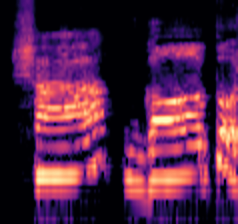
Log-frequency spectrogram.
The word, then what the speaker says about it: স্বাগত: এরপরে এরপরে শয়ের সাথে বফল আছে। আমরা জানি যে বফল শুরুতে থাকলে বয়ের উচ্চারণ তো হয় না, তাহলে শ্বাস, যেহেতু আছে তাহলে তালু বসা হবে সা গ তো, স্বাগত, স্বাগত না কিন্তু স্বাগত, স্বাগত।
